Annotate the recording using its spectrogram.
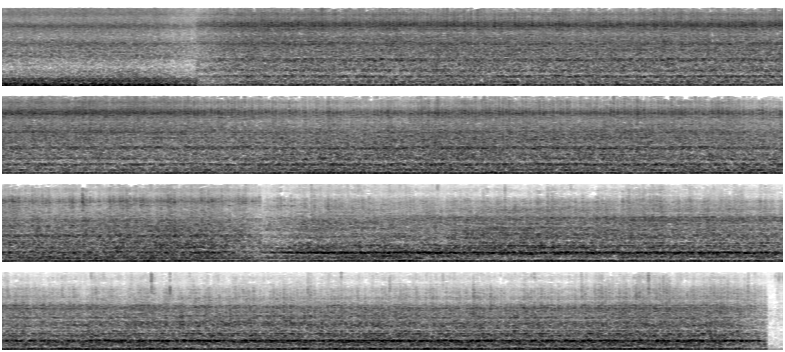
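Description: Mechanical battery-recycling machinery running steadily while crushed alkaline batteries are processed: a continuous machine hum with a few steady tones. The sound changes suddenly about two seconds in and again about eighteen seconds in, when a steady mid-pitched hum comes to the fore.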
